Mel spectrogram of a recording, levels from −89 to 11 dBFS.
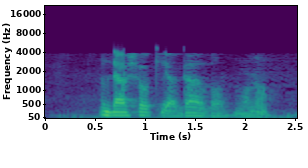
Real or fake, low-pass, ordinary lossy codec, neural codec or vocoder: fake; 14.4 kHz; AAC, 16 kbps; codec, 32 kHz, 1.9 kbps, SNAC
